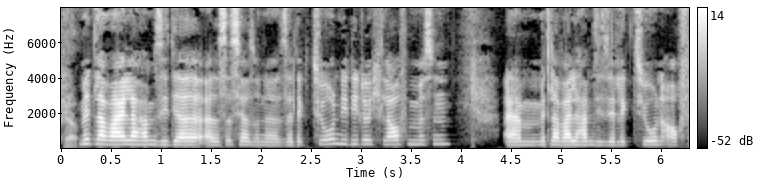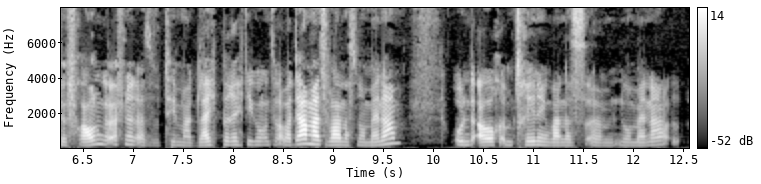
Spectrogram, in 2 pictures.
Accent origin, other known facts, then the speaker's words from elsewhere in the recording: Hamburg, Germany; Ich bin gebürtige Hamburgerin und bin schon meine ganze Jugend und mein ganzes Erwachsenenalter hier in Hamburg gewesen. Und dann habe ich geheiratet, einen Amerikaner, und bin in den Süden gezogen, in den Süden Deutschlands.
